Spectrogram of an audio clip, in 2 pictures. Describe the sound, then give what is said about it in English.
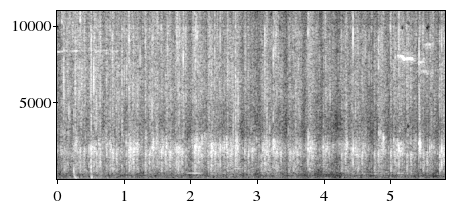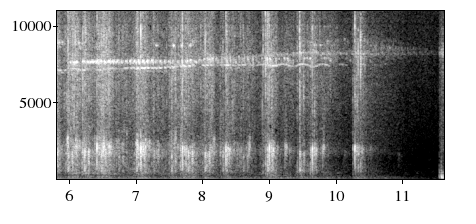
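A church audience applauds a testimony with dense, steady clapping that holds at a loud level for about ten seconds and then fades quickly to near silence. “Please rise on your feet. Put your hands together with loud voices. Let's magnify God for this testimony.”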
